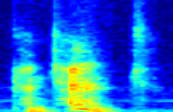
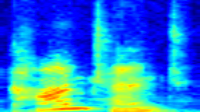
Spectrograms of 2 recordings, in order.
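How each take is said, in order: First: "content" as con-TENT; second-syllable stress. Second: "content" as CON-tent, drawn out; first-syllable stress. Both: Shown as a demonstration. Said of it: "we say them differently".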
